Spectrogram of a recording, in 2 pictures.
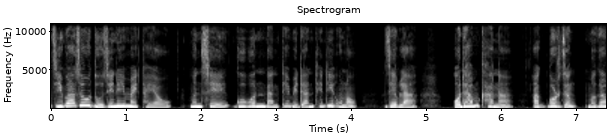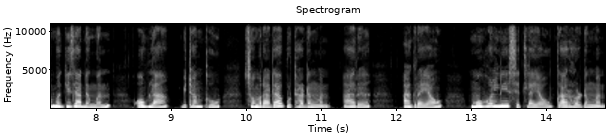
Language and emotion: Bodo, neutral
